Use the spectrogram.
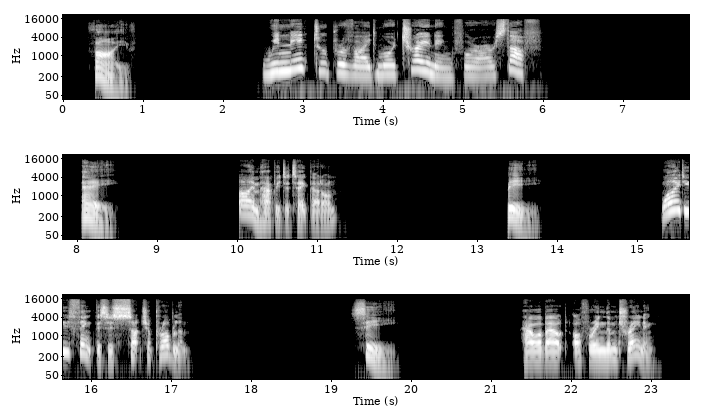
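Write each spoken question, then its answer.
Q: We need to provide more training for our staff.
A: A: I'm happy to take that on.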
